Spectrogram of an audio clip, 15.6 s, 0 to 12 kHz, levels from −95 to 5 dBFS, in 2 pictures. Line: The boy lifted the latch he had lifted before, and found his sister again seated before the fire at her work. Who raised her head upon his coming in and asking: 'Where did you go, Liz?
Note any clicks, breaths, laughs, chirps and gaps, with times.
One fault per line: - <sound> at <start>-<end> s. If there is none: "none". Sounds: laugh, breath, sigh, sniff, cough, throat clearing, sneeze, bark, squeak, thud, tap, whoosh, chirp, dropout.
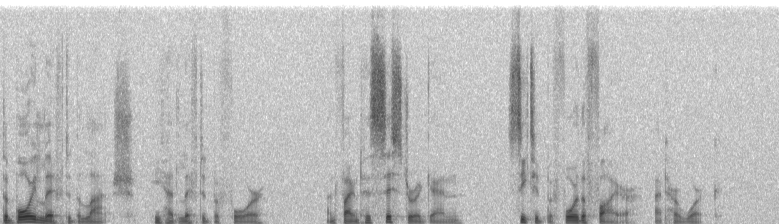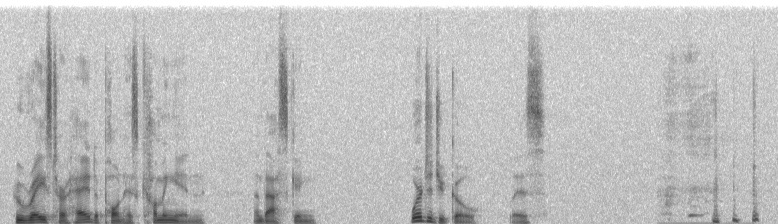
- laugh at 14.4-15.4 s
